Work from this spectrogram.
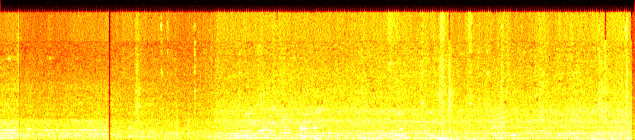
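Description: Mumbai local train running from Dadar: a steady rolling rumble and rattle of carriages with rhythmic rail clatter, loud and close from onboard, with a voice speaking faintly in the background.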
